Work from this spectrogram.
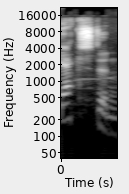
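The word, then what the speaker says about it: Euxton: i'd pronounce that yeah well it is actually extant so that's that's how you pronounce that what about sandler's breathing sammelsbury oh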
